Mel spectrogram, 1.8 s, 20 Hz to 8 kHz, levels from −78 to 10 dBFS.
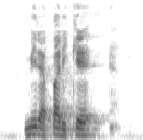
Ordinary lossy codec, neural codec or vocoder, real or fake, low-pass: Opus, 64 kbps; none; real; 7.2 kHz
